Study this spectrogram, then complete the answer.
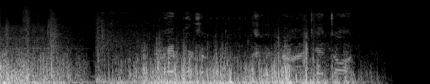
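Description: A middle-aged man talks with animation close up.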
